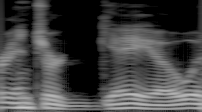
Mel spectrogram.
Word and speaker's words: Intergeo: to Frankfurt, Germany and attend Interjo or Interao as they pronounce it, the the soft G.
